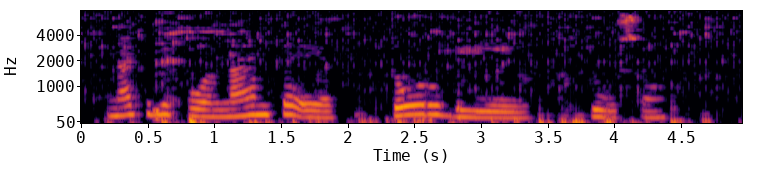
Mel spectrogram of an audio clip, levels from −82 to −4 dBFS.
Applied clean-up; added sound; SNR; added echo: classical method Wiener filter.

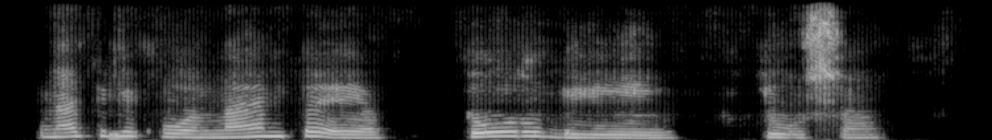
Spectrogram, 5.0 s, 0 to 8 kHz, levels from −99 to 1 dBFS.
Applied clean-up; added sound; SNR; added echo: neural mask model Resemble Enhance denoiser.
